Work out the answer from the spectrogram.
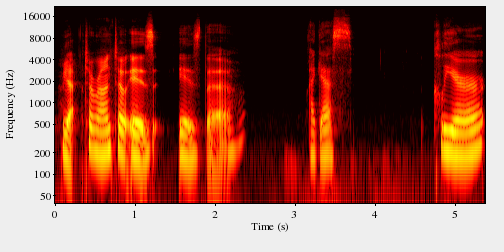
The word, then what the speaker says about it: Toronto: Ontario's capital city because it has two T's, but nobody here says it that way.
